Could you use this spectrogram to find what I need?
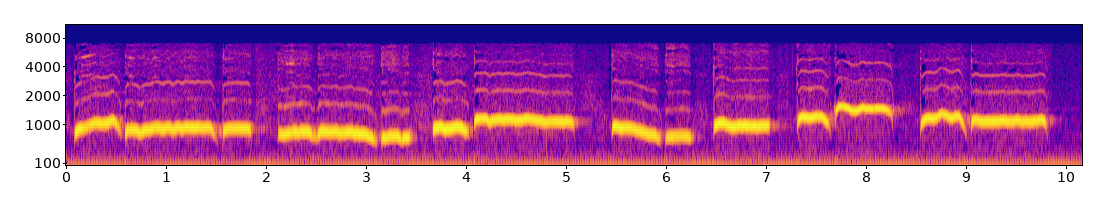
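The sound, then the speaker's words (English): A nose flute plays a series of breathy whistled notes separated by short gaps, each note wavering and sliding up or down in pitch, clear and fairly loud. “And then there's the sound of the nose flute. This was also a common sound heard in the great Indiana plains. Listen to this one now.”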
